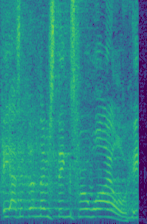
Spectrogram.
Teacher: sometimes in this accent h is not pronounced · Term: h dropping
